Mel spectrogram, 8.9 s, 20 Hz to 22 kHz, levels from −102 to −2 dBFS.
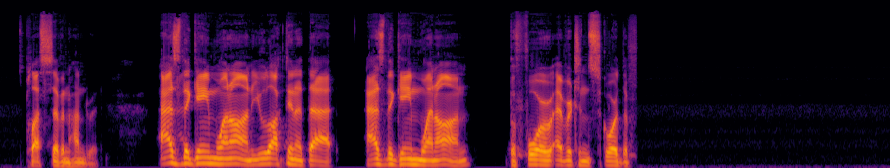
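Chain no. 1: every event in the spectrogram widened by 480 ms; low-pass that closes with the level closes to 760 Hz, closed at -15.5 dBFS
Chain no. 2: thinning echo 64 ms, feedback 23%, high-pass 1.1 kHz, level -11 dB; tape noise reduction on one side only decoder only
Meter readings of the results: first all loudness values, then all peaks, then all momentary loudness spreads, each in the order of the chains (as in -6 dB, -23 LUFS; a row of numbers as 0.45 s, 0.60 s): -22.0 LUFS, -27.5 LUFS; -7.5 dBFS, -12.0 dBFS; 7 LU, 12 LU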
